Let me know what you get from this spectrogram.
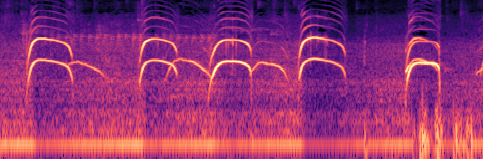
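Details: Kitten calling for its mother with clear arched mews, about one every second, each swelling up and sliding down, some with a trailing second note, against a faint steady hum.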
